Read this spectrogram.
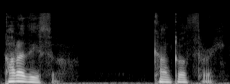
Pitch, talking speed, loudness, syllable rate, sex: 115 Hz, 80 wpm, -19 LUFS, 5.7 syllables/s, male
